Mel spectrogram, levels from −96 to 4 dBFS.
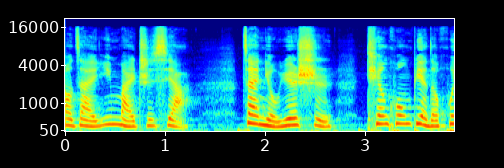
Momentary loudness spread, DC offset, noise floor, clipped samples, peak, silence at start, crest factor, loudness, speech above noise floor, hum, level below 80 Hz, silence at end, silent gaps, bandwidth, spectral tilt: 12 LU; under 0.1%; -42 dBFS; under 0.1%; -2 dBFS; 0 s; 18 dB; -19 LUFS; 24 dB; none; -44 dBFS; 0 s; none; 16 kHz; -4.5 dB/octave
